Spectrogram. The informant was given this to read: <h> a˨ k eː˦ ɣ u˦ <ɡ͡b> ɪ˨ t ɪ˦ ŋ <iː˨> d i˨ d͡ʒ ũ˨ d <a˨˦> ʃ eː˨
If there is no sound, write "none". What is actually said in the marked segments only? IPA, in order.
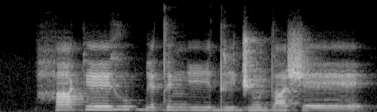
h, ɡ͡b, iː˨, a˨

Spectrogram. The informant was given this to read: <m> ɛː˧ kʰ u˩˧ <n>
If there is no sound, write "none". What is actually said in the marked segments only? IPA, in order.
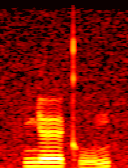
ɲ, n

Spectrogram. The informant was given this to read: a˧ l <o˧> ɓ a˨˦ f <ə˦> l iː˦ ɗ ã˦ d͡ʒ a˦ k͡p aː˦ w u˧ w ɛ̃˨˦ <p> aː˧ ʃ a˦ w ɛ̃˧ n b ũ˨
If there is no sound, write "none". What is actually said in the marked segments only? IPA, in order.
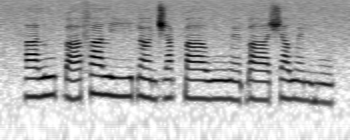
u˧, a˦, ɓ

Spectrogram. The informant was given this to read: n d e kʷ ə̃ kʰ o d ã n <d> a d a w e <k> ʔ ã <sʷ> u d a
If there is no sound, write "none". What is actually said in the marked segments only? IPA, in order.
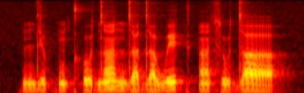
d, k, s

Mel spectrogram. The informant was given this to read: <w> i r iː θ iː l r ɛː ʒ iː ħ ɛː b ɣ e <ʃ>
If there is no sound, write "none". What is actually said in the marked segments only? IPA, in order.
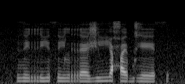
ð, θ

